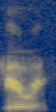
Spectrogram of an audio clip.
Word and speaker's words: Ziering: The millions of people viewing this now, I want to thank Andrew Ziering on behalf of all the hair loss sufferers for making this possible.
